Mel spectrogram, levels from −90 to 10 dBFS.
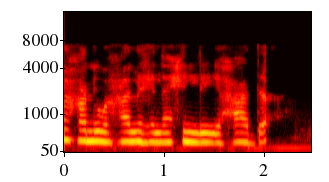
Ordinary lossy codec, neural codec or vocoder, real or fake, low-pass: none; codec, 16 kHz, 2 kbps, X-Codec, HuBERT features, trained on general audio; fake; 7.2 kHz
